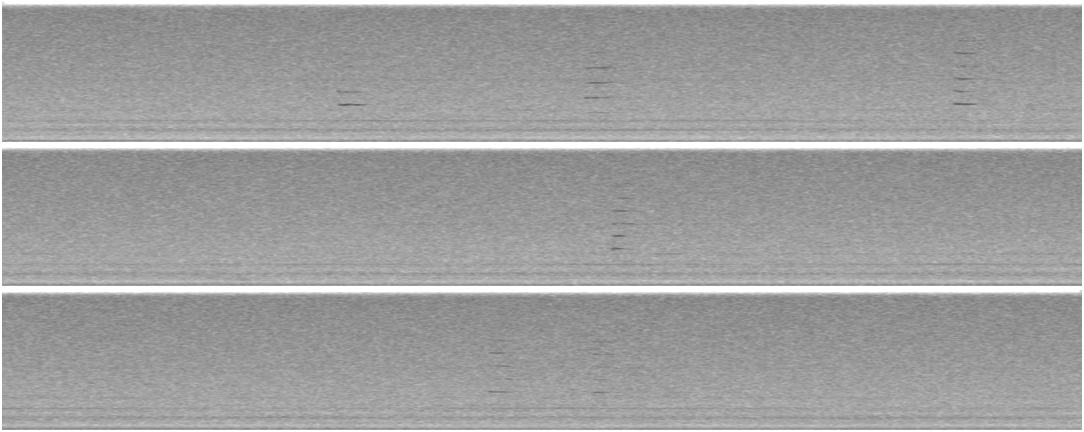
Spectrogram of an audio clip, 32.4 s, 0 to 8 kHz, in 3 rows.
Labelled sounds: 3.3	3.7	killer whale, northern resident, G clan, call N24ii, 2.0 to 3.0 kHz
5.8	6.1	killer whale, northern resident, G clan, call N24ii, 3.3 to 4.3 kHz
9.5	9.8	killer whale, northern resident, G clan, call N24ii, 2.1 to 2.3 kHz

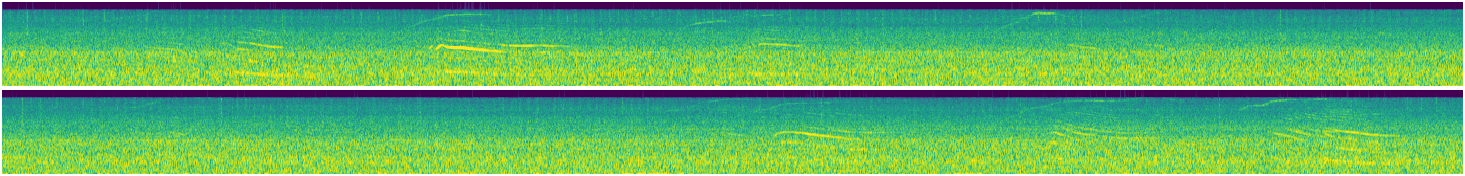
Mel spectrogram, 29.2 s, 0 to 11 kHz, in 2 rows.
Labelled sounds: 1.3	3.2	killer whale, Bigg's (transient), 0.17 to 4.8 kHz
3.7	6.0	killer whale, Bigg's (transient), 0.23 to 7.0 kHz
6.7	8.4	killer whale, Bigg's (transient), 1.4 to 8.0 kHz
9.9	11.8	killer whale, Bigg's (transient), 0.98 to 7.6 kHz
21.4	24.1	killer whale, Bigg's (transient), 0.47 to 7.8 kHz
24.7	29.2	killer whale, Bigg's (transient), 0.15 to 8.0 kHz

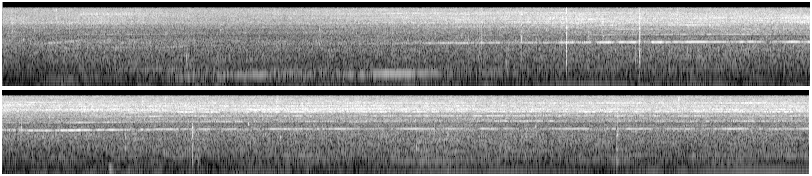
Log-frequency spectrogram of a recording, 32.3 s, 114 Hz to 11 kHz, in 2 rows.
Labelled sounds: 22.6	27.6	vessel noise, 0 to 8.0 kHz

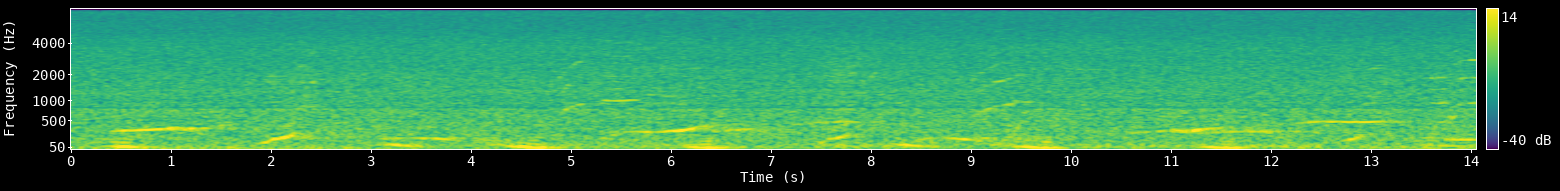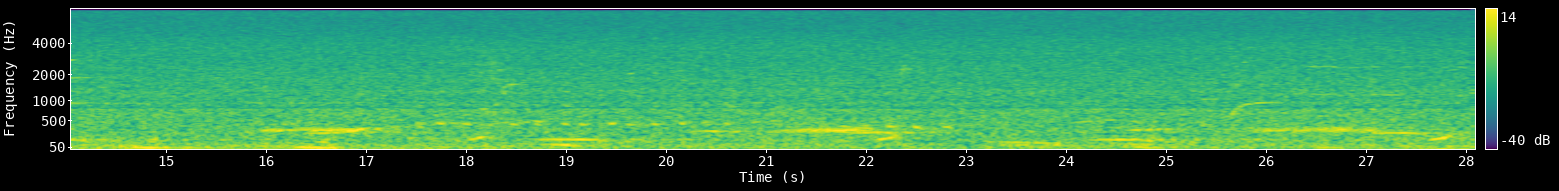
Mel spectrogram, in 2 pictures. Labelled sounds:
5.3	5.7	humpback whale, 0.93 to 1.1 kHz
13.9	14.2	humpback whale, 2.6 to 2.9 kHz
25.7	26.7	humpback whale, 0.80 to 2.5 kHz

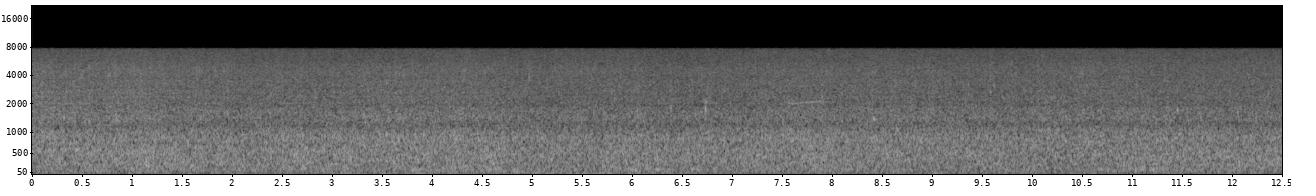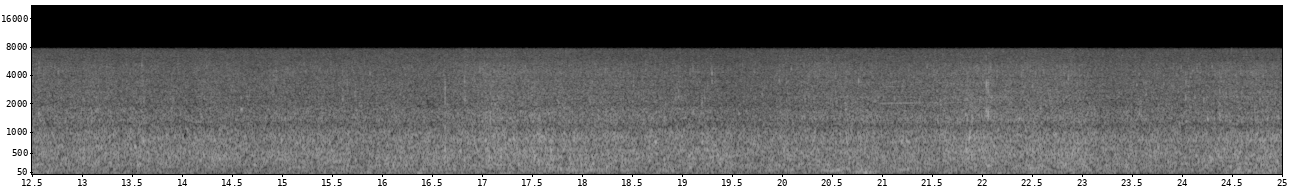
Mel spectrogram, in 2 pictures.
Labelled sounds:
7.5	7.9	killer whale, northern resident, 2.0 to 2.2 kHz
21.0	21.3	killer whale, northern resident, 2.0 to 2.1 kHz

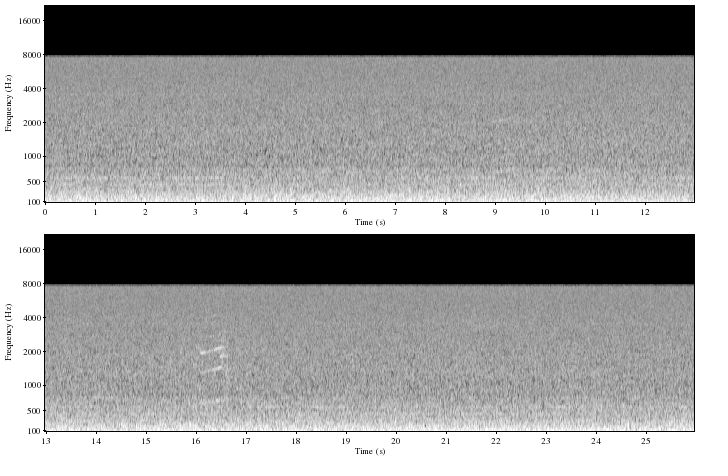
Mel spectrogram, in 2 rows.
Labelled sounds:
16.0	16.6	killer whale, northern resident, A clan, AB subclan, 1.3 to 2.3 kHz

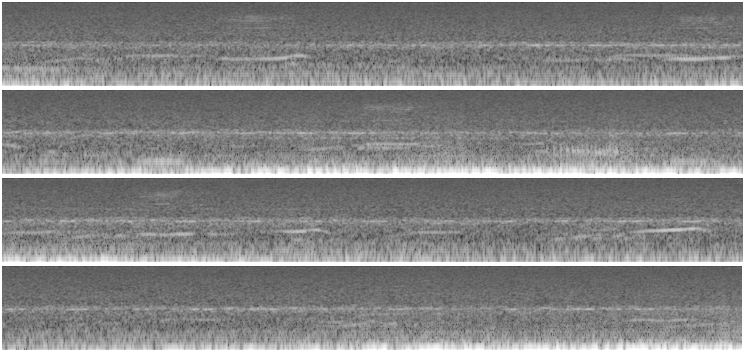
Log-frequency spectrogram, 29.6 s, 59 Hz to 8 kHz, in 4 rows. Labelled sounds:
2.4	2.7	humpback whale, 1.7 to 3.3 kHz
6.8	7.2	humpback whale, 3.1 to 3.3 kHz
11.3	11.6	humpback whale, 2.4 to 2.6 kHz

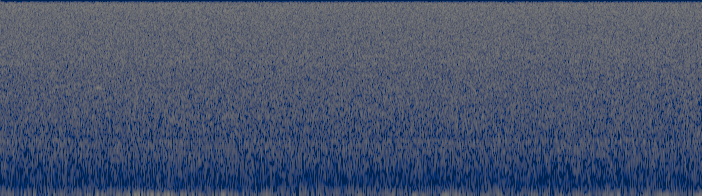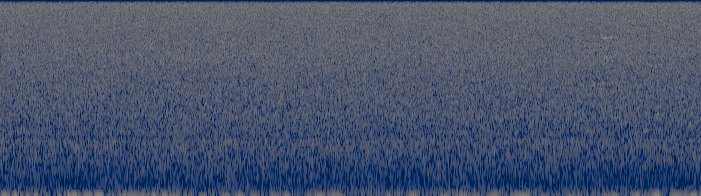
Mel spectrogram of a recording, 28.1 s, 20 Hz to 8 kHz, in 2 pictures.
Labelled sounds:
26.1	26.3	Pacific white-sided dolphin, 4.6 to 4.7 kHz

